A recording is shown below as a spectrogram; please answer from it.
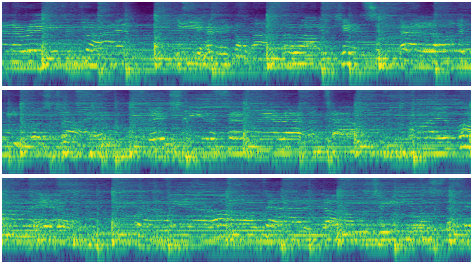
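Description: Folk-rock band playing live at full volume: electric guitar, bass, drums and keyboard, with vocals over the top.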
